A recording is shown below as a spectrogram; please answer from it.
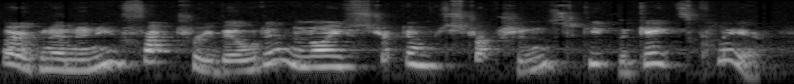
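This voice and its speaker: A woman's voice: high voice, very animated, fast talker, voice pushed up, rough recording. An officious uniformed gatekeeper from a children's storybook, acted by a woman. He is stern and sneering, his sarcasm swinging up and down with dismissive relish. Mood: stern, indignant.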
